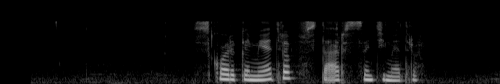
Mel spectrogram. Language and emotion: Russian, neutral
